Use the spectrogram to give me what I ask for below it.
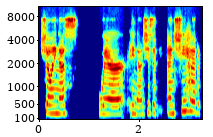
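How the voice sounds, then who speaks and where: A woman author telling a family story in a casual interview, soft-spoken and halting, with frequent fillers. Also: a little high, dry recording. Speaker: author discussing her book.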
